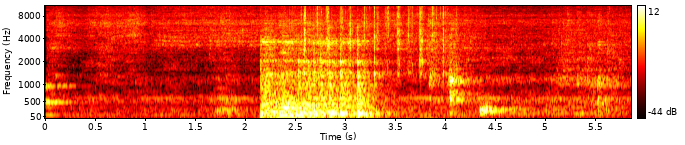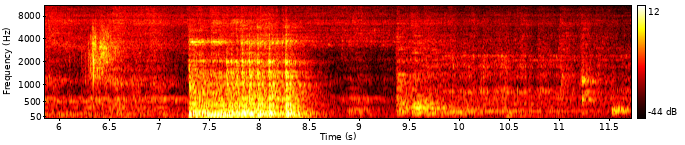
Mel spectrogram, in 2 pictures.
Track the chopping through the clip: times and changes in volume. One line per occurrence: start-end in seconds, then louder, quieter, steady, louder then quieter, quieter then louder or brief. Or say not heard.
not heard.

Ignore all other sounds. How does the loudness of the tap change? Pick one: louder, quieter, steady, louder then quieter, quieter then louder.
quieter.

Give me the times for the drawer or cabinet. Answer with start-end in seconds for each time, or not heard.
2.1-3.3, 7.2-8.4.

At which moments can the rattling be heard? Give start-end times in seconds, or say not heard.
2.6-4.2, 6.2-6.7.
